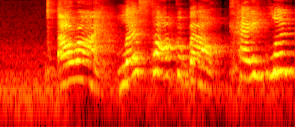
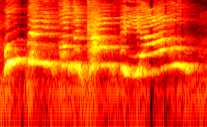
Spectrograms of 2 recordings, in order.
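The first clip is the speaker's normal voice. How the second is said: squealed punchline; 11 semitones higher than usual. Real, not acted. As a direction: repeat it squealing to the crowd. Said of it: "repeats the punchline".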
